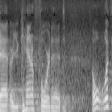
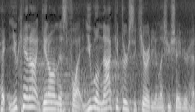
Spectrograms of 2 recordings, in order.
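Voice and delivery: mock dead-serious, no-joke, straight-faced official deadpan. Acting out a security officer refusing boarding: imitating a straight-faced officer. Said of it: "tells you straight-faced".

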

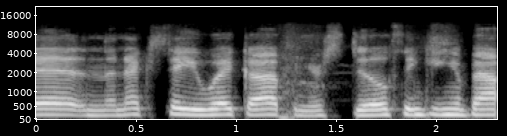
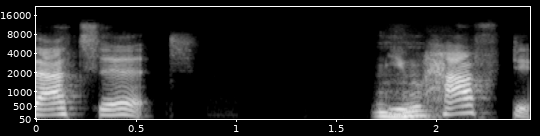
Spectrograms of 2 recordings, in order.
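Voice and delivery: put-on, very sure and confident tone. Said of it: "it's very sure".

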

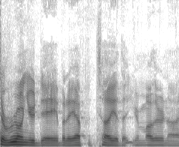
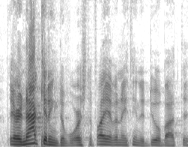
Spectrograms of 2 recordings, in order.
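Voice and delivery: plain

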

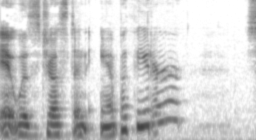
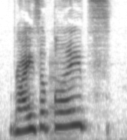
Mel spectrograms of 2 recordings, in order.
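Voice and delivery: loud, high-pitched put-on Australian accent; 8 semitones higher, 5 dB louder than usual. Joking that this is how Australians speak: Australian accent. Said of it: "That's how you speak in an Australian accent".

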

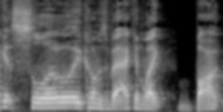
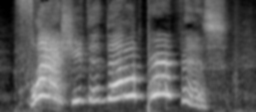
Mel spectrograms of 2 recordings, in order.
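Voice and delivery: very high, pissed-off, blaming and accusing tone. Retelling a Peter Parker gym scene, imitating a girl pissed off at Flash. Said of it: "the girl gets all pissed off".

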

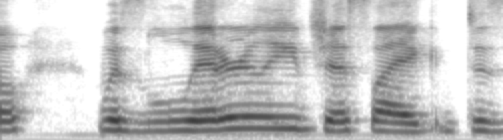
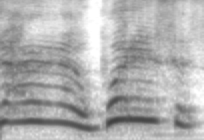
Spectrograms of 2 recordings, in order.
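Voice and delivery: put-on angry outburst, higher pitched; 12 semitones higher than usual. Retelling a TV episode where the father finds birth control: imitating Hulk Hogan freaking out. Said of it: "freaking out".

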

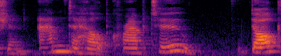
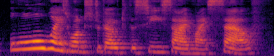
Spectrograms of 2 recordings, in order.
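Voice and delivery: usual speaking voice

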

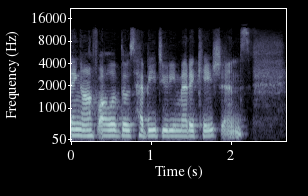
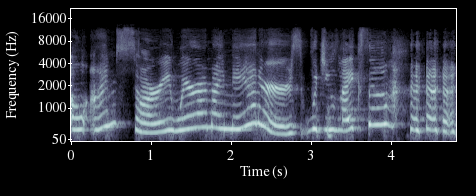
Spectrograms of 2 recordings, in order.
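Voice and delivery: put-on very high, guileless, innocent voice; 11 semitones higher than usual. Retelling a mother's offer while hitting a bong: imitating mom's innocent tone. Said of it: "she's just innocent and says".

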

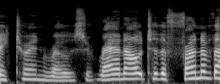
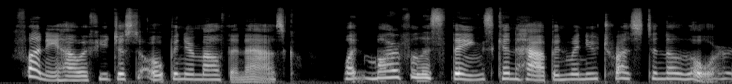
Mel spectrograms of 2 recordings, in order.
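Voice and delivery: plain reading voice

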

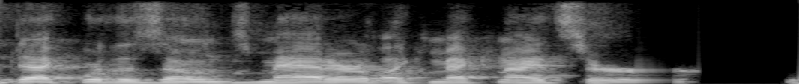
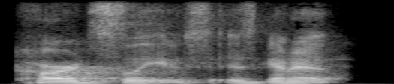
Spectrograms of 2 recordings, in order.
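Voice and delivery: normal talking voice

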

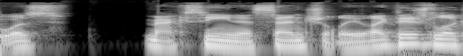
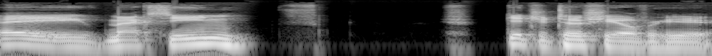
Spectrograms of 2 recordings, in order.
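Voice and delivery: put-on Texas accent. Asked by a co-host for a Texas accent, the speaker tries one: Texas accent. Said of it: "Can you give me a Texas accent?".

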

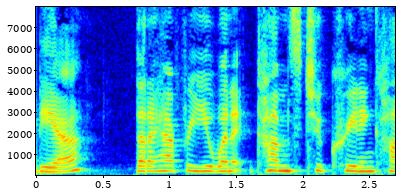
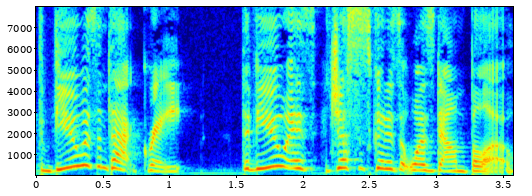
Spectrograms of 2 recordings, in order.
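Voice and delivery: put-on furious, irritated voice; 4 semitones higher than usual. Retelling reaching the top of a hike: imitating her angry self. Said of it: "And I was like".

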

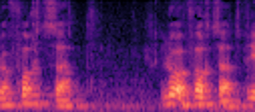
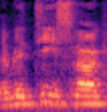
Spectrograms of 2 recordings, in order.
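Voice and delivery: loud, emotionless, unfeeling, matter-of-fact voice; 3 semitones higher, 6 dB louder than usual. The inspector announces the punishment to Maren, loud and unfeeling. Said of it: "sa inspektøren høyt og følelsesløst".

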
